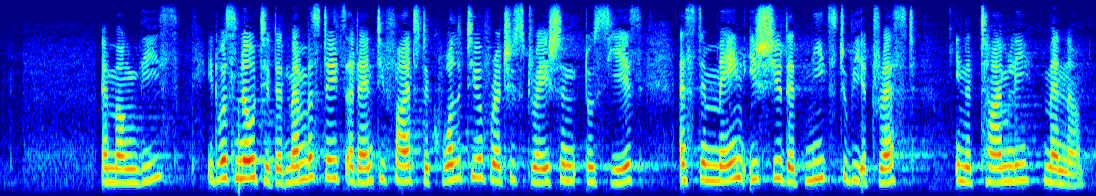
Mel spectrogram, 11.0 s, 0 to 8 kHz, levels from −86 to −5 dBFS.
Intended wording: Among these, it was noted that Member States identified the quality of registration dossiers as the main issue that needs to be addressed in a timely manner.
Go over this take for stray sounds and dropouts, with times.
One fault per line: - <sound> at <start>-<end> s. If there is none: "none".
none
